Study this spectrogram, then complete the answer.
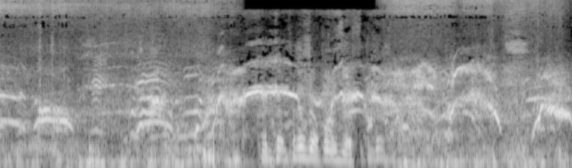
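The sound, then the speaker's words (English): Children of a Girl Scout troop swimming in a lake at Huntsville State Park, north of Houston, Texas, shout and scream as an alligator charges toward them, over a steady wash of splashing water, several voices overlapping, loud and continuous throughout. “Children were swimming in a lake when suddenly an alligator appeared and started charging toward them.”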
